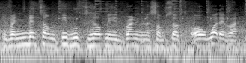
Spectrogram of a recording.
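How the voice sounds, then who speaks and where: A young Nigerian man who works as a fashion designer, giving thoughtful, measured interview answers with frequent pauses. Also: high voice, steady tone, over music. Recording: noisy outdoor urban recording. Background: street and vehicle noise.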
